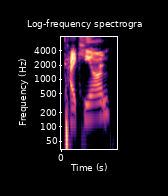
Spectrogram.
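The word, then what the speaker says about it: kykeon: Don't eat the kikion. Actually, how do you pronounce that? Kikion? I mean, if it's an actual Greek word, you pronounce all of the syllables usually, so it would be like kaikion.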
